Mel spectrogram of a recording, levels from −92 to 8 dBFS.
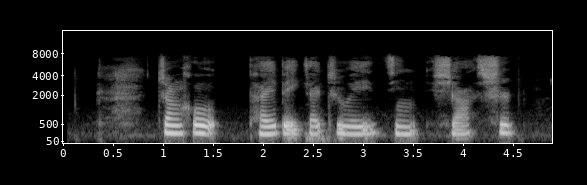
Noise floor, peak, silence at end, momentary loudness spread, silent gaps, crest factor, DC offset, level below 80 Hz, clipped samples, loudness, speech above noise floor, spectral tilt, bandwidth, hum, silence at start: -51 dBFS; -4 dBFS; 0.4 s; 9 LU; none; 16 dB; under 0.1%; -56 dBFS; under 0.1%; -20 LUFS; 32 dB; -6 dB/octave; 7.6 kHz; none; 0.5 s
